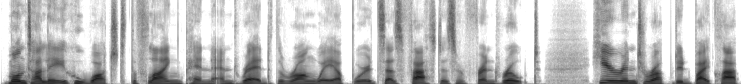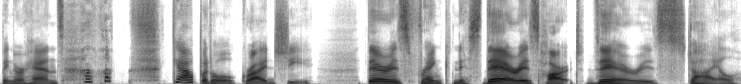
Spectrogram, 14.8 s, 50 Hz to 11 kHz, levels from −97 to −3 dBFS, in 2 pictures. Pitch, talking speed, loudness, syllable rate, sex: 180 Hz, 140 wpm, -21 LUFS, 4.2 syllables/s, female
